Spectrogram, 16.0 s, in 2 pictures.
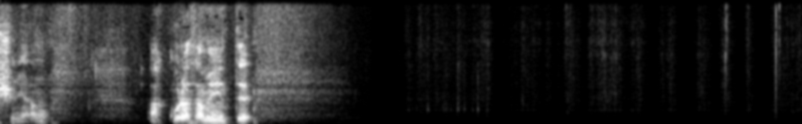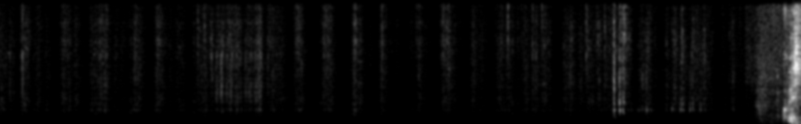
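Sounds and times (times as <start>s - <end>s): stick stirring rubber in plastic cup: 4.0s - 16.0s.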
